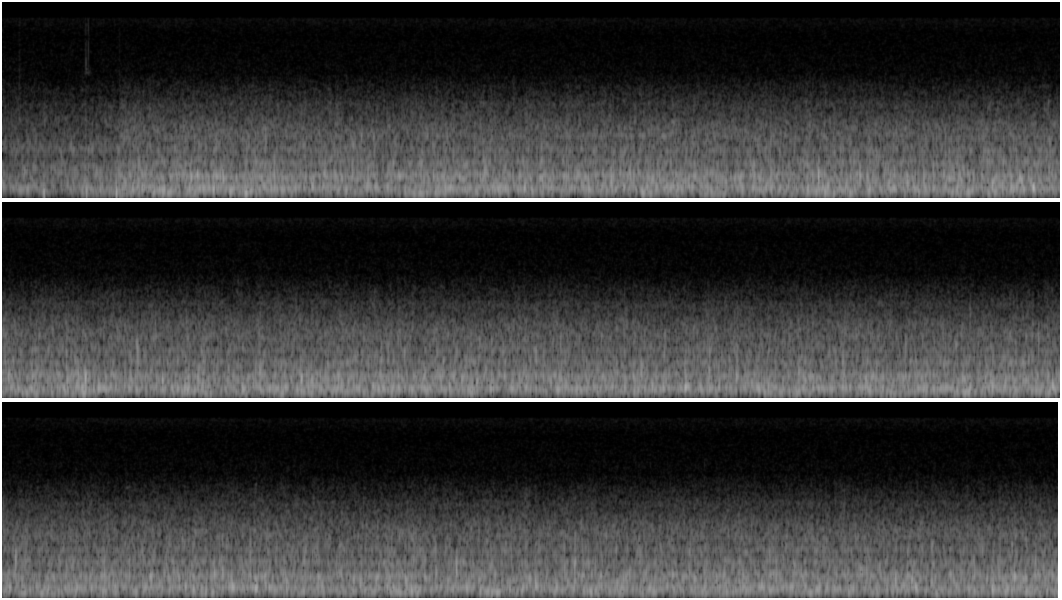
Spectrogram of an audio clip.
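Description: Steady rush of stream water flowing around and over a hydraulic ram pump, with a few faint knocks.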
